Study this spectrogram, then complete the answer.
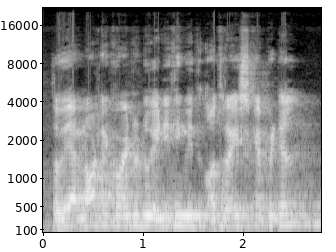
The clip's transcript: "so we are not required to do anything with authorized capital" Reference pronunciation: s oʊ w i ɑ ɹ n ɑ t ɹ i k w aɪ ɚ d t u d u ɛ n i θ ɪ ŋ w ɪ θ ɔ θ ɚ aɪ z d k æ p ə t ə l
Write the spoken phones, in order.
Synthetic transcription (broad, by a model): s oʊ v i ɑ ɹ n ɑ t ɹ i k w aɪ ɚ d t u d u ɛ n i t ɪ ŋ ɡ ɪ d ɔ t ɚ aɪ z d k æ p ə t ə l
